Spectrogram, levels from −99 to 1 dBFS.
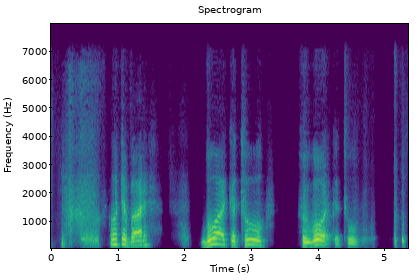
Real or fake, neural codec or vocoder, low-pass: fake; codec, 24 kHz, 0.5 kbps, DualCodec; 7.2 kHz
